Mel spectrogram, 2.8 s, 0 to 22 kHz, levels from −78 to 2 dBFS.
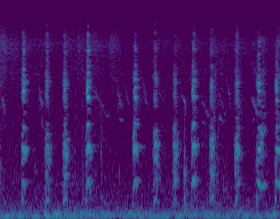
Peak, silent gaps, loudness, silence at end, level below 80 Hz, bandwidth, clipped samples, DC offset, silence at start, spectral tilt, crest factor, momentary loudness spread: -18 dBFS; none; -39 LUFS; 0 s; -54 dBFS; 15.5 kHz; under 0.1%; under 0.1%; 0 s; -1.5 dB/octave; 24 dB; 9 LU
